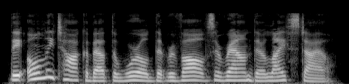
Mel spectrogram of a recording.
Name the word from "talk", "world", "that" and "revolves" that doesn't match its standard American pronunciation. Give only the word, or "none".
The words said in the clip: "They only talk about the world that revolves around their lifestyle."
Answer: none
